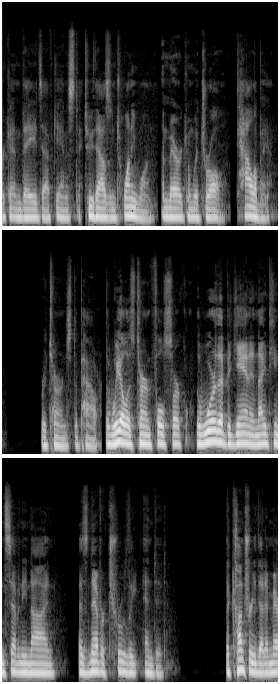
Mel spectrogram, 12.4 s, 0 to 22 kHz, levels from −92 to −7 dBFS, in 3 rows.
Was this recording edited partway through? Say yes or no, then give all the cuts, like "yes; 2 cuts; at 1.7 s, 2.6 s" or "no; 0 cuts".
yes; 5 cuts; at 1.1 s, 2.2 s, 3.4 s, 5.6 s, 6.9 s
